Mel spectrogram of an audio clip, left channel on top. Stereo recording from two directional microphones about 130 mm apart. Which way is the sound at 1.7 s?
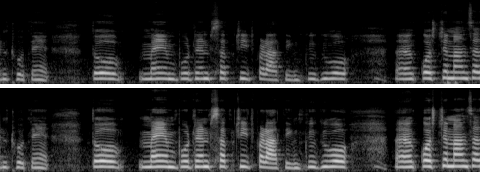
50° right (ahead or behind).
